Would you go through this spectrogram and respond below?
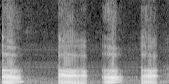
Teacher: आ बोलने में थोड़ा सा ज्यादा खुल जाता है है ना यद्यपि इन दोनों का उच्चारण स्थान एकक है कंठ कंठ से ही सीधे इसका भी उच्चारण होता · आ बोलने में जीभ ऐसे फ्लैट खड़ी रहती है, सीधी, है ना। और आ दोनों बोल लेते हैं, बोलने में उच्चारण स्थान नहीं बदलता पर प्रयत्न बदल जाता है, प्रयत्न बदल जाता है ना। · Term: दीर्घ अवर्ण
